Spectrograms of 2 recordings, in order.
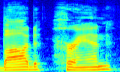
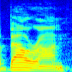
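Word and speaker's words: bodhrán: irish word so it looks like it's it's pronounced bod haran b-o-d-h-r-a-n yeah um without getting into the linguistics of it all but yeah bauron is how it's pronounced but yeah bob haran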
